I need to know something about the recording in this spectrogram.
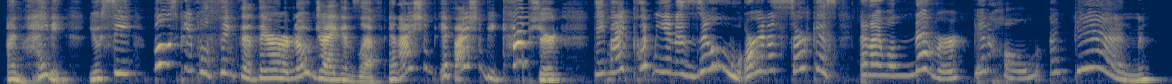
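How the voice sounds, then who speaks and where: A woman reading aloud and voicing a timid little boy baby dragon in a high, small, teary voice. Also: wildly swooping pitch, normal speed, hardly any pauses, fairly bright tone, breathy edge, exaggerated voice. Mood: scared.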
